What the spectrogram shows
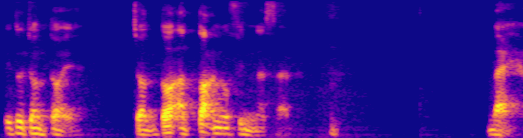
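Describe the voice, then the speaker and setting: An Islamic teacher gives a spoken religious lesson, reading Arabic passages and then explaining them, and often tags his sentences with "ya." His voice is fairly low, gravelly and animated, delivered at a slow pace on a dull lo-fi recording.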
